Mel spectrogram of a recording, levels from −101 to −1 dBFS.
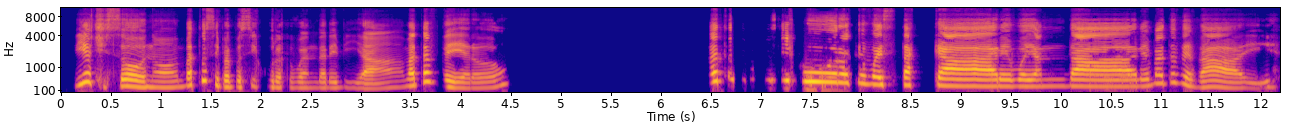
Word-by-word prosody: Io 340 +6 +4
ci 190 - -7
sono, 190 -3 -1
ma 240 - +2
tu 400 - -1
sei 315 - -8
proprio 195 -1 -3
sicuro 195 -3 -11
che 175 0 -18
vuoi 175 0 -10
andare 175 0 -11
via? 170 0 -8
Ma 230 0 +3
davvero? 190 - -3 2.0
Ma 370 - +6
tu 385 +4 -12
sei 435 -2 -36
proprio 435 -2 -20
sicuro 365 -4 +4
che 305 0 -5
vuoi 275 -2 +3
staccare, 225 -4 +3
vuoi 215 0 -3
andare? 215 -1 0
Ma 310 +3 -4
dove 300 -8 -6
vai! 180 -2 -5
215 Hz, 135 wpm, -20 LUFS, 185-265 Hz, 2.0 s, Ma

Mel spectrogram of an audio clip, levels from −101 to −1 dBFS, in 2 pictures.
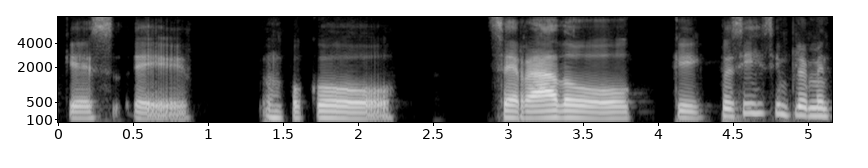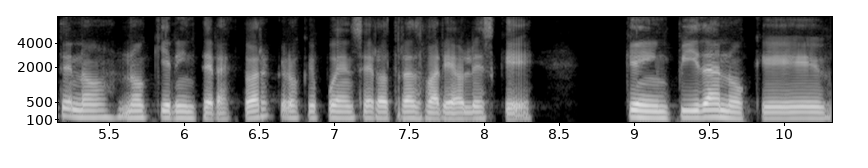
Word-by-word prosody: que 130 -1 -4
es, 130 - -8
eh, - - -3 0.5
un 140 -2 -6
poco 130 -1 +1 0.6
cerrado 140 0 +6
o 130 0 +2 0.2
que, 140 -1 -5
pues 170 -2 -2
sí, 235 0 -5
simplemente 185 -5 -2
no 145 -1 -1
no 145 -1 -2
quiere 140 -1 -1
interactuar, 130 +3 -1
creo - - -4
que 135 - -5
pueden 135 -1 -1
ser 135 -2 -3
otras 130 0 0
variables 125 +1 0
que 60 - -4 0.6
que 150 - +4
impidan 145 +2 +3
o 125 -2 -1
que 125 0 -1
135 Hz, 150 wpm, -24 LUFS, 130-145 Hz, 0.6 s, cerrado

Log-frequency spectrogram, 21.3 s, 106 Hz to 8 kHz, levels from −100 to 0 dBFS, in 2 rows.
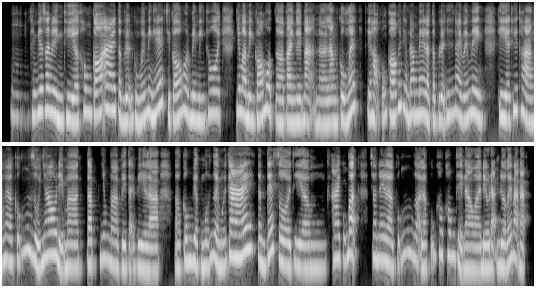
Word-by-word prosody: Ừm, 235 -3 -13 0.3
thành 240 -1 -3
viên 270 +2 +2
gia 280 0 +4
đình 240 -6 +2
thì, 220 -2 +2
ờ, 200 0 +3
không 265 +5 -3
có 245 0 +4
ai 285 +1 +4
tập 230 -5 -1
luyện 205 0 0
cùng 210 -2 -1
với 215 +2 0
mình 250 -2 +1
hết, 315 +9 +2
chỉ 225 - -1
có 215 +2 +1
một 275 -1 -1
mình 220 -1 +1
mình 210 0 -1
thôi. 255 +1 -1 0.3
Nhưng 275 0 -1
mà 250 -2 +5
mình 215 -2 +2
có 215 +2 0
một, 285 +3 +2
ờ, 195 -1 0
vài 200 -1 +5
người 200 0 +1
bạn, 200 -1 +1
ờ, 190 0 -2
làm 195 +1 0
cùng 210 -1 0
ấy, 305 +7 +3 0.2
thì 230 - 0
họ 220 -1 0
cũng 235 - -6
có 230 -1 +3
cái 320 - 0
niềm 285 -7 -2
đam 245 +1 0
mê 250 0 +1
là 225 - +3
tập 205 0 -4
luyện 215 -1 -1
như 235 - -1
thế 250 - -4
này 260 -4 -1
với 215 +1 -1
mình. 245 -3 +2 0.3
Thì, 235 -3 +3
ờ, 215 - +2
thi 280 +4 0
thoảng 220 -7 +2
là 235 -1 -1
cũng 295 +8 -3
rủ 245 -6 +1
nhau 270 +7 +1
để 195 -9 +1
mà 190 +1 -1 0.2
tập, 210 0 +2
nhưng 245 0 -5
mà 205 -3 -2
vì 190 -1 -2
tại 185 -1 -6
vì 190 -1 -1
là, 175 -1 0 0.3
ờ, 190 - -5
công 230 +1 -1
việc 215 -3 -1
mỗi 200 +3 -3
người 255 -4 0
mỗi 200 +1 -2
ca 265 +4 +4 0.2
ấy, 325 +5 +4
gần 210 -4 -1
Tết 305 +7 +2
rồi 215 - 0
thì, 200 -2 -1
ờm, 185 0 -2 0.3
ai 245 +1 0
cũng 235 0 -9
bận, 280 -1 +7 0.3
cho 255 - -4
nên 240 -1 -1
là 210 -2 +2
cũng, 280 +7 -6
gọi 235 -5 -4
là, 185 - 0
cũng - - -9
không 285 -1 -6
không 275 -2 -4
thể 210 -9 -2
nào 180 0 -1
mà 175 0 -2
đều 185 0 +1
đặn 195 +1 -2
được 195 -1 0
ấy 230 +4 0
bạn 260 - +1
ạ. - - -1
225 Hz, 285 wpm, -19 LUFS, 200-260 Hz, 0.3 s, bận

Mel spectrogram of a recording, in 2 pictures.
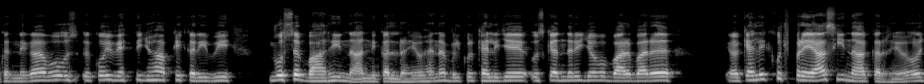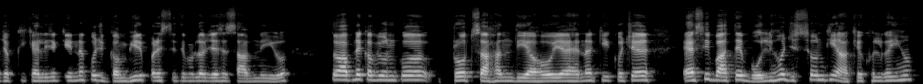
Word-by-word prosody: करने 145 -1 -6
का 180 +2 +3
वो 195 +2 -1
उस 200 -1 -5 0.2
कोई 210 +1 +1
व्यक्ति 190 +1 -3
जो 200 - -5
है - - 0
आपके 205 +1 -2
करीबी 170 +1 0 0.4
वो 215 - +3
उससे 215 +2 +6
बाहर 155 +1 0
ही 180 0 -1
ना 135 -6 0
निकल 140 -1 -2
रहे 130 0 -3
हों 140 +1 -5
है 150 - -4
ना। 175 +3 0
बिल्कुल 165 +1 -7
कह 170 - +4
लीजिए 180 +2 +3 0.2
उसके 185 +2 +1
अंदर 185 0 +2
ही 190 - 0
जो 185 0 -2
वो 190 - -5
बार-बार 165 0 +2
अ, 180 0 +7 0.8
कह 200 - +4
लें 235 +3 0
कुछ 270 - -4
प्रयास 200 +1 +6
ही 225 - -2
ना 155 -5 +3
कर 140 - +1
रहे 125 0 -7
हों 150 +6 -1
जबकि 170 0 -6
कह 165 - -1
लीजिए 165 +2 -5
कि 180 - 0
ना 195 +3 -4
कुछ 210 -1 -2
गंभीर 165 +7 -1
परिस्थिति 170 -1 -4
मतलब 165 0 -2
जैसे 160 +1 -1
सामने 145 -1 -4
ही 140 - -8
हो। 140 - -3 0.5
तो - - +1
आपने 210 +2 +5
कभी 205 -2 -1
उनको 200 +1 -1 0.4
प्रोत्साहन 170 -3 +1
दिया 155 -1 +2
हो? 150 +2 +2
या 160 0 +4
है 155 - -1
ना 180 +2 -1
कि 180 +1 -8
कुछ 175 +2 -2 0.5
ऐसी 185 +6 +3
बातें 185 +4 +3
बोली 145 +4 -1
हो - - +3
जिससे 220 0 -5
उनकी 210 0 -2
आँखें 135 +4 -3
खुल 165 +1 -9
गई 180 +2 -3
हों? 210 +2 -5
175 Hz, 240 wpm, -21 LUFS, 155-195 Hz, 0.8 s, अ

